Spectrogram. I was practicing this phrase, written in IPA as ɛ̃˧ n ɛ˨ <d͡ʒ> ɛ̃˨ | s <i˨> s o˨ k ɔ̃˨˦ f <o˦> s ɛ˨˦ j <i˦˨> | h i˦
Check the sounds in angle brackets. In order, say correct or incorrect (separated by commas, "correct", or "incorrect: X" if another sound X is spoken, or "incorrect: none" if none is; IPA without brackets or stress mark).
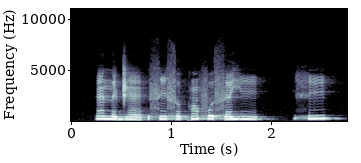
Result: correct, correct, incorrect: o˦˨, correct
